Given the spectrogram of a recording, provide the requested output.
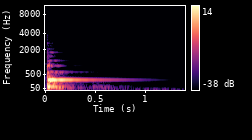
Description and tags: Double Bass - D4 - pizzicato
Part of the Good-sounds dataset of monophonic instrumental sounds.
instrument::double bass
note::D
octave::4
midi note::62
good-sounds-id::8746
